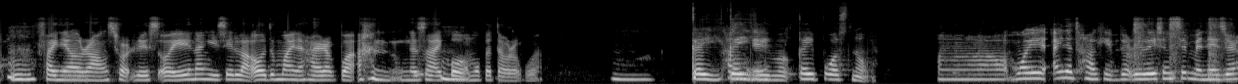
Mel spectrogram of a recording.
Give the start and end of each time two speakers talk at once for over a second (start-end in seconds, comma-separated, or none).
none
